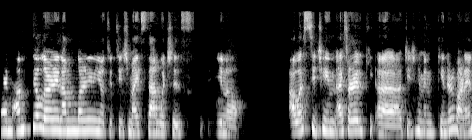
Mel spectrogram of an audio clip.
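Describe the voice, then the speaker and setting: Fairly quick speech in a Spanish accent with ordinary pitch variation. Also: woman, high pitch for a woman. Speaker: homeschooling parent. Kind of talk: Q&A question on a video call.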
